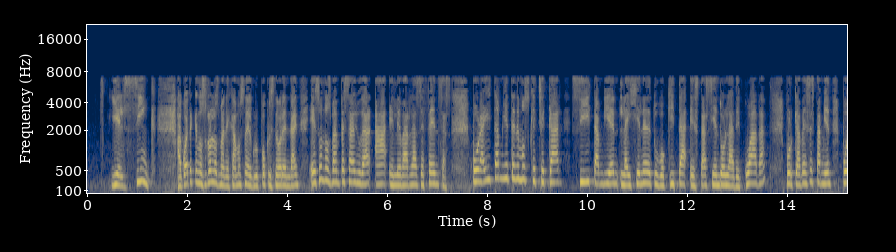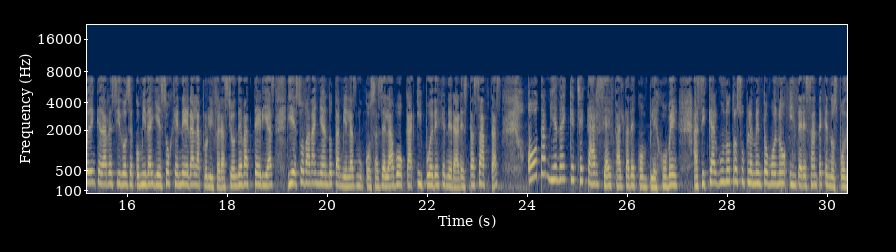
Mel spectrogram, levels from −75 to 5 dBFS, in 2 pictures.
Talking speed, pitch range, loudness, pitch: 185 wpm, 195-235 Hz, -17 LUFS, 215 Hz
